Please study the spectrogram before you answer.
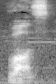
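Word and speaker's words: vase: इसकी सही प्रोनाउंसिएशन है वाज।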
